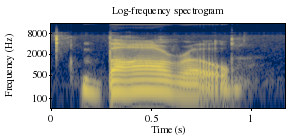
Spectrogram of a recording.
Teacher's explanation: the vowel is ah as in hot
